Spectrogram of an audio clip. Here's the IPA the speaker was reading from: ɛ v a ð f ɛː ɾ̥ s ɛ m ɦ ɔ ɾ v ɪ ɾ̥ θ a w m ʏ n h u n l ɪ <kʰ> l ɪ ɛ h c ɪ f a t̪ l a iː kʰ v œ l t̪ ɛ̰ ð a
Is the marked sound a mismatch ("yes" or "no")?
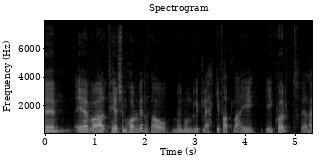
yes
